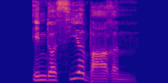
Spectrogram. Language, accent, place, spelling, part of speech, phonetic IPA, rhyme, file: German, Germany, Berlin, indossierbarem, adjective, [ɪndɔˈsiːɐ̯baːʁəm], -iːɐ̯baːʁəm, De-indossierbarem.ogg
- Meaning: strong dative masculine/neuter singular of indossierbar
